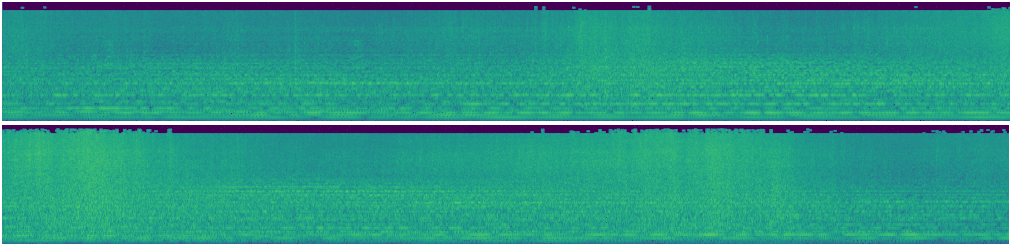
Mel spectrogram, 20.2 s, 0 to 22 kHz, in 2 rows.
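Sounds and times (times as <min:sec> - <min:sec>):
low sustained hum: 0:00.0 - 0:20.1
ocean waves washing on shore: 0:00.0 - 0:20.1.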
